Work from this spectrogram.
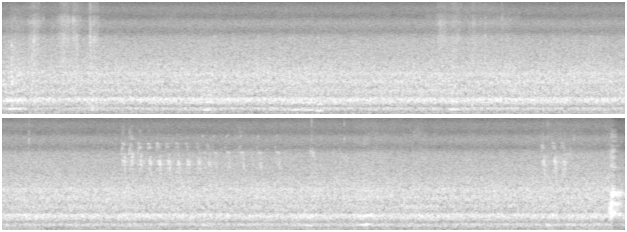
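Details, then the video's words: Honeybees swarming in spring, a steady, dense drone of many wings, with a few scattered faint clicks and brief higher chirps of other sounds riding over the continuous hum. "My Bees Swarmed! Next Door Honeybee Recovery"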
